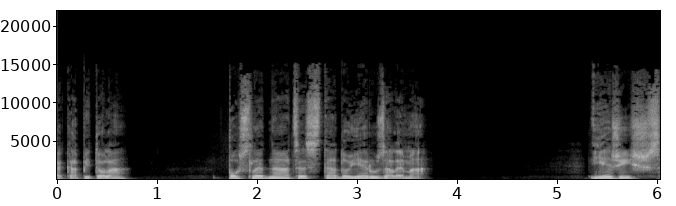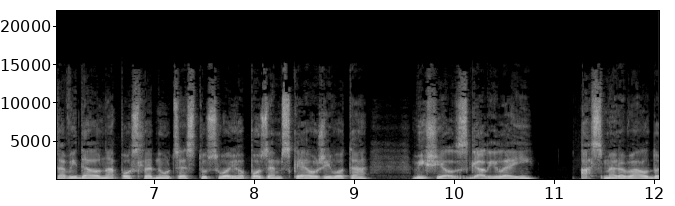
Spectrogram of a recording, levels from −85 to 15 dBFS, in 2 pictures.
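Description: A recording of speech, with nothing technically wrong to point to anywhere in it. No fault turns up at any moment, so there are no times or causes to give.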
